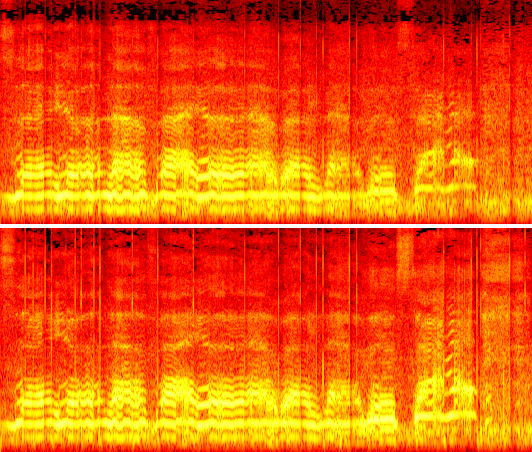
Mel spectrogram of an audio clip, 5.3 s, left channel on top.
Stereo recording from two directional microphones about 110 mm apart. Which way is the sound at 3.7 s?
35° right (ahead or behind).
